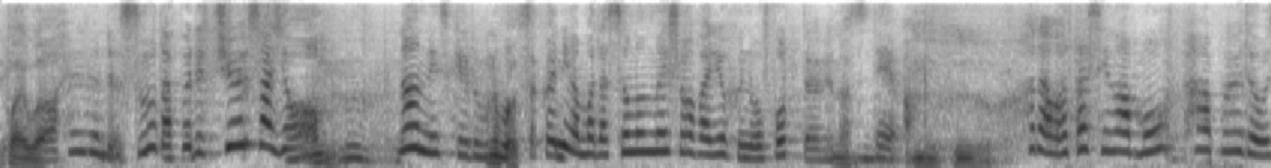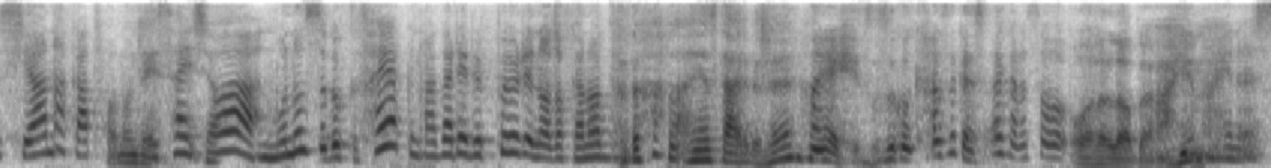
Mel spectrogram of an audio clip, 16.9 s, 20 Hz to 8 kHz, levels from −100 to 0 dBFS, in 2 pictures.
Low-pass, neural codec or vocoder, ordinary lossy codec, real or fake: 7.2 kHz; codec, 16 kHz, 0.5 kbps, X-Codec, WavLM features, trained on Multilingual LibriSpeech; AAC, 48 kbps; fake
